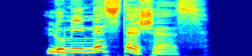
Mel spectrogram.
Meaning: strong/mixed nominative/accusative neuter singular of luministisch
- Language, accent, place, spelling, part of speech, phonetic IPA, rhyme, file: German, Germany, Berlin, luministisches, adjective, [lumiˈnɪstɪʃəs], -ɪstɪʃəs, De-luministisches.ogg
